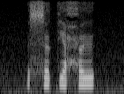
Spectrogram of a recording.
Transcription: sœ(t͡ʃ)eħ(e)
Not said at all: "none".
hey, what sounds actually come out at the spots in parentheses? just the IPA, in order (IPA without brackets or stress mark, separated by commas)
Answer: k, ø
